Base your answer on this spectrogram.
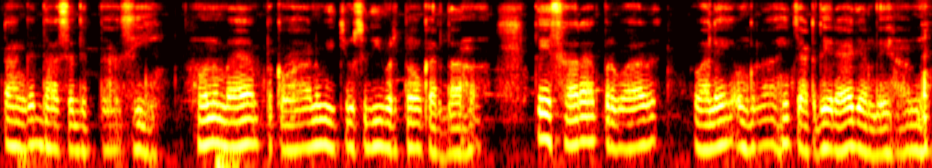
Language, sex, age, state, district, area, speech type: Punjabi, male, 45-60, Punjab, Tarn Taran, urban, spontaneous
